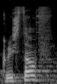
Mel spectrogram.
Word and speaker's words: Krzysztof: name is Christoph if you don't know how to pronounce my name it can be just Kristoff it works perfectly fine so I work for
